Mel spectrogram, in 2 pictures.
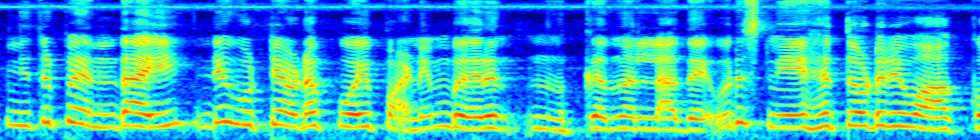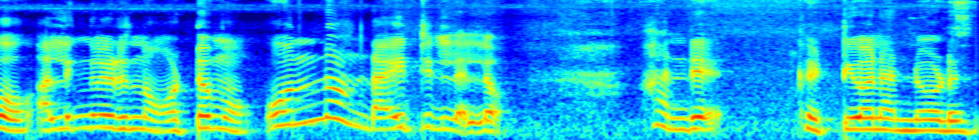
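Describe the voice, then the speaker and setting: A woman's voice: a little high, brisk, natural voice. A woman with a Malappuram Malayalam accent voicing a worried, devout mother consoling her daughter and sighing over fate. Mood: resigned. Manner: consoling, resigned, talks of fate and God. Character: worried mother of the young wife, resigned and devout.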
